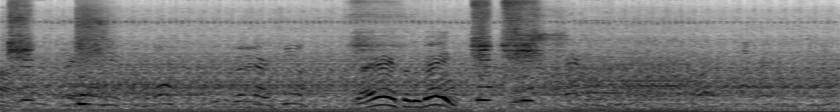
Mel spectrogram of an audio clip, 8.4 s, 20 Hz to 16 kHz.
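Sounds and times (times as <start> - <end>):
fire truck engine idling and pulling away: 0.0 - 8.3
short bursts of hissing noise: 3.4 - 5.7
speech: 3.9 - 5.8
brief horn-like tone: 4.7 - 5.6.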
